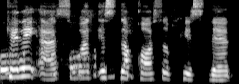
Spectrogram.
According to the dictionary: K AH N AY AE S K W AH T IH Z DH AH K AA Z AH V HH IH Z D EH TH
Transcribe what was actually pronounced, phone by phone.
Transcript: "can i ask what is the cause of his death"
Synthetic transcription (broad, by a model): K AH N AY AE S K W AH T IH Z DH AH K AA S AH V HH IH S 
